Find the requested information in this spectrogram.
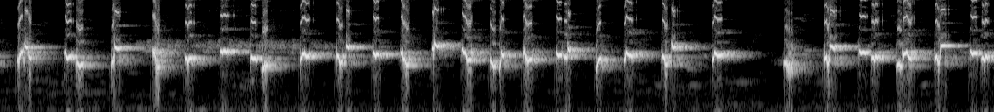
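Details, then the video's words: Lure song of a lively Sooty-headed bulbul, played to set other bulbuls singing: a steady stream of sharp, liquid whistled notes, each bending down in pitch, delivered quickly and almost without break over ten seconds. "trucukan gacor ROPEL PANJANG pancingan trucukan agar bunyi"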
